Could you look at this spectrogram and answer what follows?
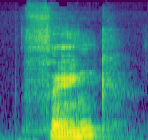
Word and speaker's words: think: and that happens because think is pronounced by touching your upper teeth with your tongue. Think. And sink, there's no contact between the tongue and the teeth.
